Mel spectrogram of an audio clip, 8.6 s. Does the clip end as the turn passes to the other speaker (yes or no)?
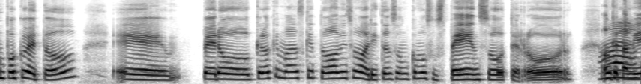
no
